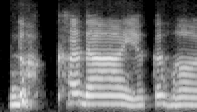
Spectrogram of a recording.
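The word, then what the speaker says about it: दुःखदायक: कर्मणा दुख और यह जो है बीच में चिन्ह जो है क और ख इसके पहले जो विसर्ग होता है उसका अर्ध उच्चारण किया जाता है। इसलिए दुखदायक ऐसा उच्चारण होगा।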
